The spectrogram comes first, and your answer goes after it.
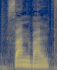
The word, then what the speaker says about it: Sannwald: ¿Cómo pronuncia correctamente el Sandwald? Sandwald.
